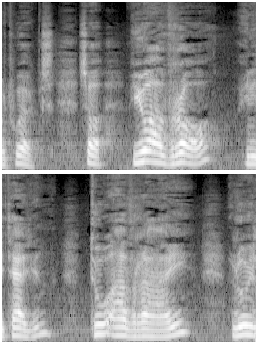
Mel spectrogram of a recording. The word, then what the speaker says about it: avrò: So, io avrò, in Italian, tu avrai, lui, lei avrà. Notice the accent on the O and the I again.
